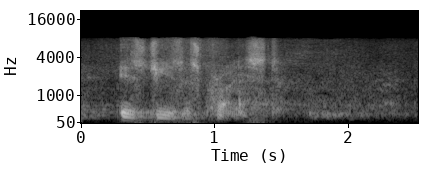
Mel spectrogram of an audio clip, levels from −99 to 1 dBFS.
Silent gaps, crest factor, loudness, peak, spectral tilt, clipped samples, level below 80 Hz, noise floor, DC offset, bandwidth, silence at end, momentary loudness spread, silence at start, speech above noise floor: none; 20 dB; -34 LUFS; -18 dBFS; -1 dB/octave; under 0.1%; -78 dBFS; -58 dBFS; under 0.1%; 8.6 kHz; 0.15 s; 22 LU; 0 s; 23 dB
